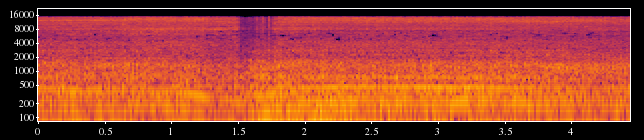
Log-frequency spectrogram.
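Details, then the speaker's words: Mercedes C180 Kompressor with P0102 air flow meter codes: idle sags sharply and nearly stalls after electrical cleaner is sprayed near a hissing intake vacuum leak, then recovers; MAF sensor itself fine. "as I was saying I heard that sort of vacuum leak or why looks like a vacuum leak and then when I spray that electrical cleaner as you can see the engine nearly dies"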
